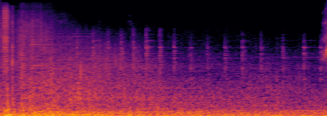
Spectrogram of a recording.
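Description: A Confringo fire spell bursts in Hogwarts Legacy inside a cavern, with a deep rumbling blast rolling into a dense, sustained roar that holds loud throughout.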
